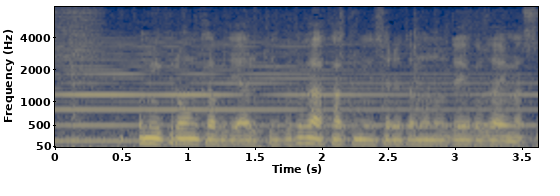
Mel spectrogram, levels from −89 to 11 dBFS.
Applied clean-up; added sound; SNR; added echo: none; Wind instrument, woodwind instrument; 8 dB; none.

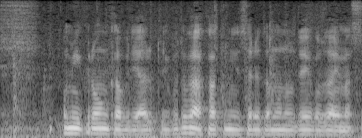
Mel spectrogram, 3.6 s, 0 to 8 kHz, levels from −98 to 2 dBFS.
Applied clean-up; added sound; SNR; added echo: none; none; none; none.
